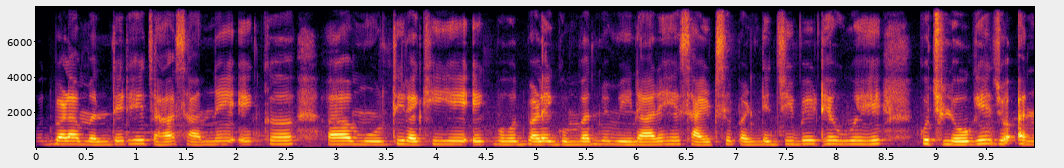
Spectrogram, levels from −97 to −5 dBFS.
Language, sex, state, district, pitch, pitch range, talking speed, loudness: Hindi, female, Bihar, Sitamarhi, 185 Hz, 175-195 Hz, 180 wpm, -19 LUFS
